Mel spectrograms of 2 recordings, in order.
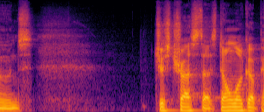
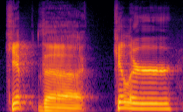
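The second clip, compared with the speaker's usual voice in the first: dramatic drawl; 7 semitones higher, much slower than usual. Pretend. Hams up supporter's nickname.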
